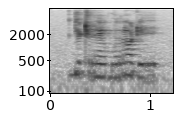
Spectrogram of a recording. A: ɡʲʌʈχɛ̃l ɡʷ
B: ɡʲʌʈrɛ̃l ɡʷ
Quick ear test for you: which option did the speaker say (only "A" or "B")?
B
